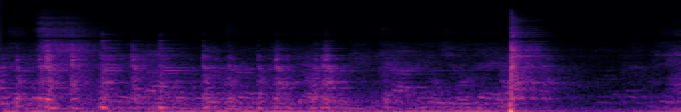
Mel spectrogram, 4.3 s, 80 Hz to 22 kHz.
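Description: A loaded barbell with 45 lb iron plates, 315 lb in all, is set down on the gym floor after a deadlift, landing with one sharp impact about three seconds in. A few light metallic clinks come from the plates near the start.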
